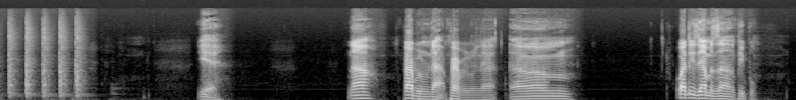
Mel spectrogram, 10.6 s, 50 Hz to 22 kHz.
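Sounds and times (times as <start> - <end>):
loud police-style knocking on a door: 0.0 - 1.2
speech: 2.6 - 3.0, 4.6 - 7.7, 9.0 - 10.2.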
